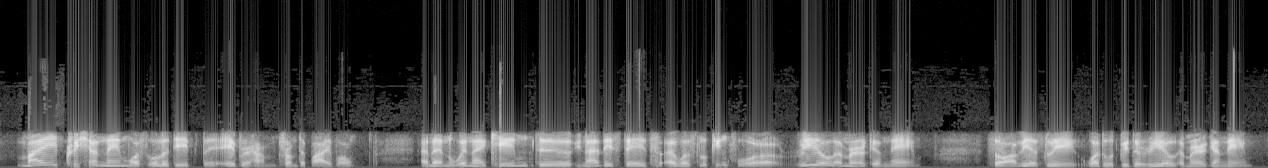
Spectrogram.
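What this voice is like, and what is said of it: Slight Indian accent. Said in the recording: “I hear a little accent there. ... I am from India.”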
